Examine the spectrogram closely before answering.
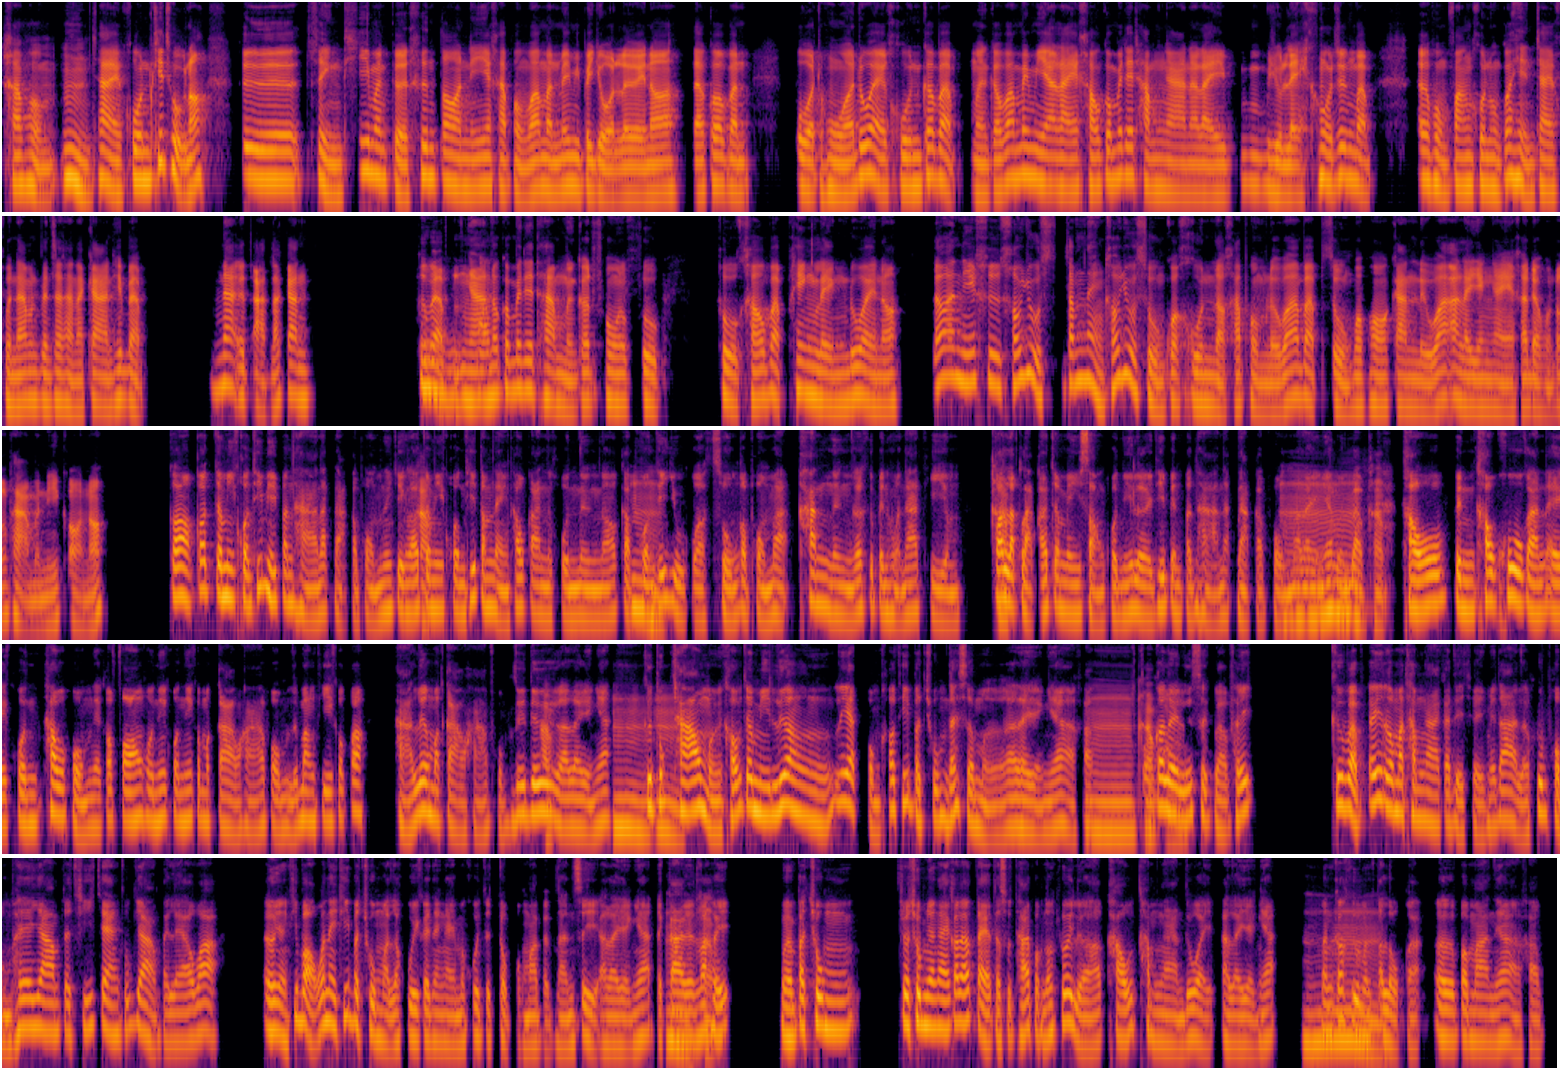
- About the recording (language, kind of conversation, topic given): Thai, advice, คุณควรทำอย่างไรเมื่อเจ้านายจุกจิกและไว้ใจไม่ได้เวลามอบหมายงาน?
- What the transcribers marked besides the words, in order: laughing while speaking: "แล้ว"; tapping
